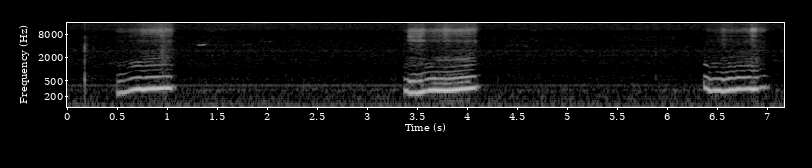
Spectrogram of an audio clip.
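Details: Sleeping house cat, worn out from playing, snores in three drawn-out whistly breaths that rise slightly in pitch. They come roughly every three seconds, with quiet hum between them.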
